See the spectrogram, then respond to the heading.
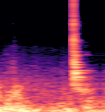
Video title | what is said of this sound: Ultimate Guide to Successful Field Archery | do you hear that little click sound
